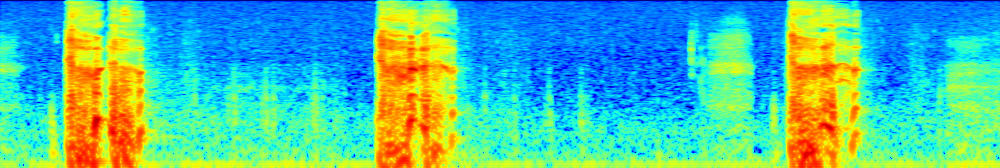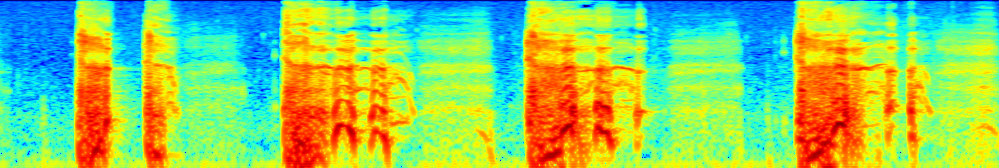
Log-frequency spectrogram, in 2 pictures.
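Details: Person a little short of breath, back-to-back coughing fits clipped together: repeated harsh coughing bursts in close succession, several clustered fits with brief pauses, paroxysmal coughing.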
